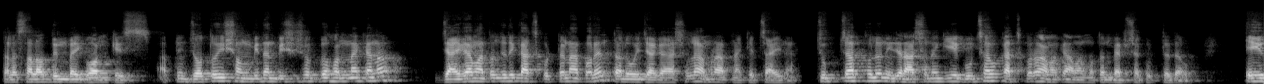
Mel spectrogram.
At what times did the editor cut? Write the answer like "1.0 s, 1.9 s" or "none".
7.9 s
